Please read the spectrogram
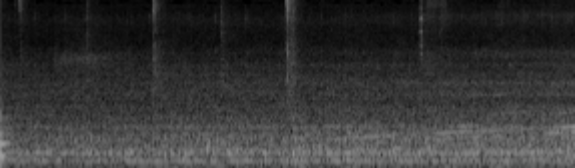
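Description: Furnace combustion blower (draft inducer) motor spinning up, a faint whine rising slowly in pitch toward the end over a steady low hum, with a few light clicks.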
